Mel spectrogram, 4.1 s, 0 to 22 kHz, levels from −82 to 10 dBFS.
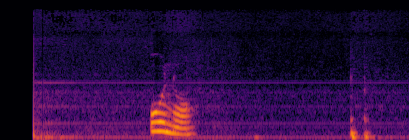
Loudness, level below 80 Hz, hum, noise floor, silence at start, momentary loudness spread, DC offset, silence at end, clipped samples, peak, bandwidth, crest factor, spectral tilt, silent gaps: -17 LUFS; -44 dBFS; none; -47 dBFS; 0.35 s; 26 LU; under 0.1%; 0.35 s; under 0.1%; -2 dBFS; 16.5 kHz; 20 dB; -9 dB/octave; none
